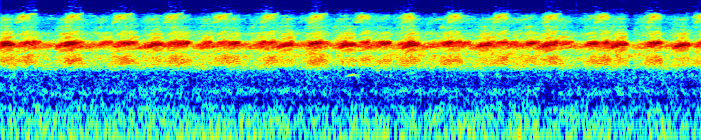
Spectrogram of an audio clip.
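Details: Frogs calling on a summer night in rice paddy fields: a dense chorus of overlapping rasping croaks in steady pulses, roughly two per second, forming a continuous throbbing layer with no other sounds.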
